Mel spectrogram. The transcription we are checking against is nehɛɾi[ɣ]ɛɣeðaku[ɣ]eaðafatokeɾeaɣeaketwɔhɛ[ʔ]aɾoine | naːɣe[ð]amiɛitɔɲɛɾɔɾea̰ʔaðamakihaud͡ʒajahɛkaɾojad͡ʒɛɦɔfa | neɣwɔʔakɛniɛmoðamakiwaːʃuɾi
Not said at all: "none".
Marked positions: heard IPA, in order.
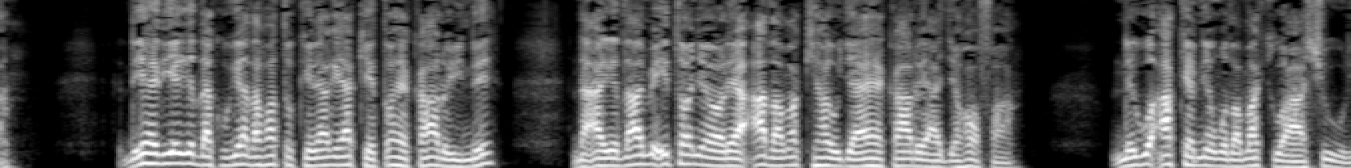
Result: none, ɣ, k, ð

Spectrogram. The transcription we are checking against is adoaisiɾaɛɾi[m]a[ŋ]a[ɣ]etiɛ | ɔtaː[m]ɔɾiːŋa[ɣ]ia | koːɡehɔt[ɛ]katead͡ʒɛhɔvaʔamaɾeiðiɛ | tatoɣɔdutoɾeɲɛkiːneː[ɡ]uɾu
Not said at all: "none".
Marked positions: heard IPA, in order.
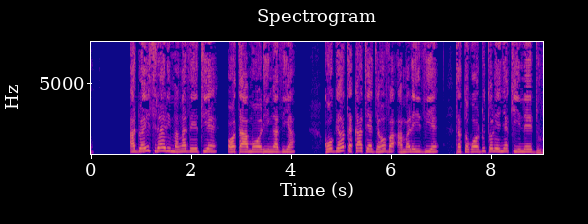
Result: m, ŋ, ð, m, ð, ɛ, d

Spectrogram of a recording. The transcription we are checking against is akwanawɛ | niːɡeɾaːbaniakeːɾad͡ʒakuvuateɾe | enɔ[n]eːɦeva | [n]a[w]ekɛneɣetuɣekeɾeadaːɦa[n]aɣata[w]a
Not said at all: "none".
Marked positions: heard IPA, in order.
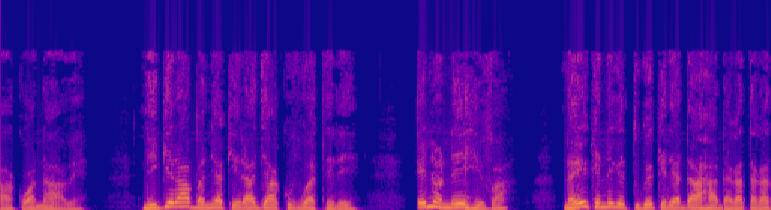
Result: n, n, ɣ, d, ɣ

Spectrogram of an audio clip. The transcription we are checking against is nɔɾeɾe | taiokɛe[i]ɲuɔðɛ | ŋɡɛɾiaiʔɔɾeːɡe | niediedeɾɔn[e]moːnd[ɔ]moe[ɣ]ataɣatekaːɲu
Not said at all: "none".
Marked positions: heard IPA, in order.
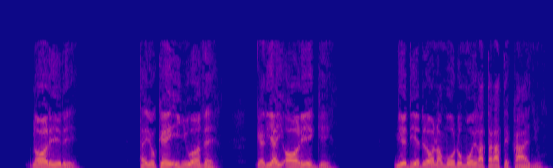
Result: i, a, o, ɣ

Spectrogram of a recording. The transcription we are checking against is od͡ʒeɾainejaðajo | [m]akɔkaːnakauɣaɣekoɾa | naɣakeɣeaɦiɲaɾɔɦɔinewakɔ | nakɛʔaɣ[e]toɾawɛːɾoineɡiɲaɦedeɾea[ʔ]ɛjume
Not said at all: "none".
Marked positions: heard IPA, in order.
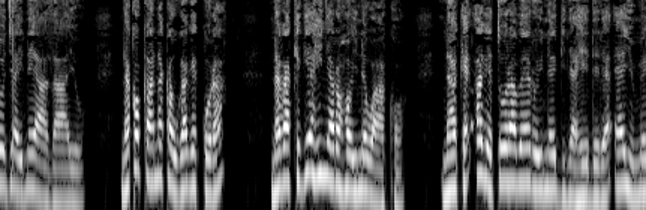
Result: n, e, ʔ

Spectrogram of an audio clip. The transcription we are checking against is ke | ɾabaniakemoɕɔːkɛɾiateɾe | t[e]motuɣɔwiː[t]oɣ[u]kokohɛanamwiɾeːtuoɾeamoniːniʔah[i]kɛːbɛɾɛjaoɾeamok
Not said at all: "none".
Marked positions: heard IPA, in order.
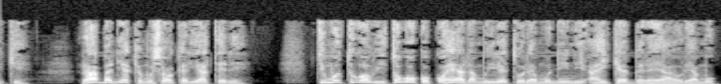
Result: i, t, o, i

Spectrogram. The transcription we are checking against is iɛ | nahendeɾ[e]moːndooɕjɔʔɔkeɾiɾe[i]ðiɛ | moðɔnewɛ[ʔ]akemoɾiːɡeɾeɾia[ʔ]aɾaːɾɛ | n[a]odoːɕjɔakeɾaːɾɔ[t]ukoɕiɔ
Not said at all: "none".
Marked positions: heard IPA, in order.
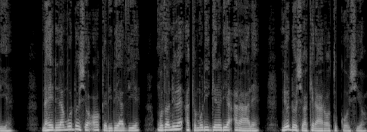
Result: a, a, ʔ, ʔ, e, t

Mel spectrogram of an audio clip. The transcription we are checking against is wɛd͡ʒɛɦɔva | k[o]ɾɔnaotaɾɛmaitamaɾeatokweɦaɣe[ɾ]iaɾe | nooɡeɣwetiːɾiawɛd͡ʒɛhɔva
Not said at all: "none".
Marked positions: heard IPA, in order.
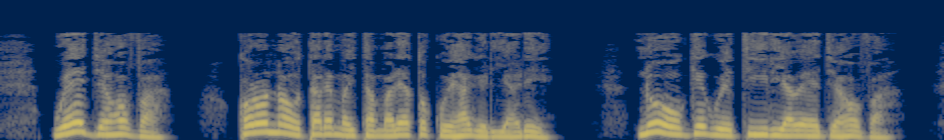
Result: ɔ, ɾ

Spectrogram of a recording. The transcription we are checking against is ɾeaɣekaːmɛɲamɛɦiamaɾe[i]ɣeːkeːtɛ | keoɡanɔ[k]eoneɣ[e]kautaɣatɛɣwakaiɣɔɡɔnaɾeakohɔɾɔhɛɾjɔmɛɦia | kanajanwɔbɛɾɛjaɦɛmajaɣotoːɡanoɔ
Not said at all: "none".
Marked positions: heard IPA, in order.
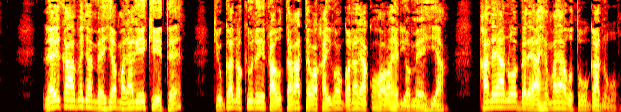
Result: a, k, e

